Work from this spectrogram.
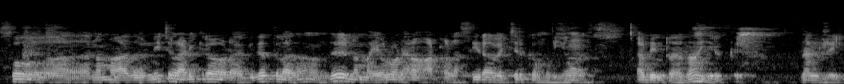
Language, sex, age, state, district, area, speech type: Tamil, male, 30-45, Tamil Nadu, Pudukkottai, rural, spontaneous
